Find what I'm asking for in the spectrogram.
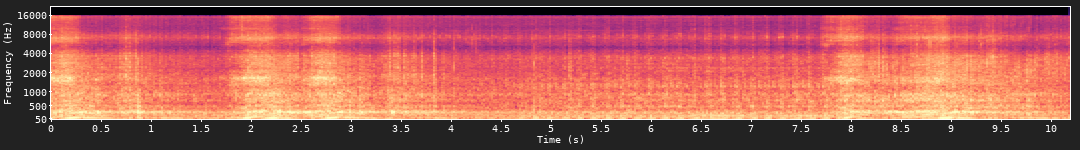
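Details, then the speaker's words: Mitsubishi Colt 120SS engine, previously hard to start with lost ignition current, after checking and rewiring delco (distributor) cables; several manifold vacuum lines were found unplugged. Even, steady idle with brief throttle blips rising and settling cleanly: normal idle after repair. "Lur, the one in the manipol, yes, the machine vibrates continuously, but it's just as quiet."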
